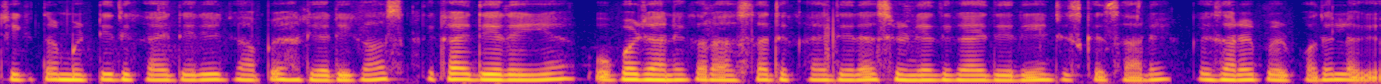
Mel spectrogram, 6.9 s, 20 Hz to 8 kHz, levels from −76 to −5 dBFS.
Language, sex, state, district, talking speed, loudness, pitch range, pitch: Hindi, female, Maharashtra, Nagpur, 305 wpm, -16 LUFS, 180-190 Hz, 185 Hz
